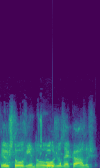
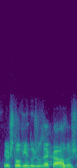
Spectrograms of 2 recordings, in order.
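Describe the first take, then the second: First: Raised, higher voice over a bad line; to someone hard of hearing. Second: Said in the usual way. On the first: Real, not acted. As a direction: speak up so they can hear you. Answering over a bad connection.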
